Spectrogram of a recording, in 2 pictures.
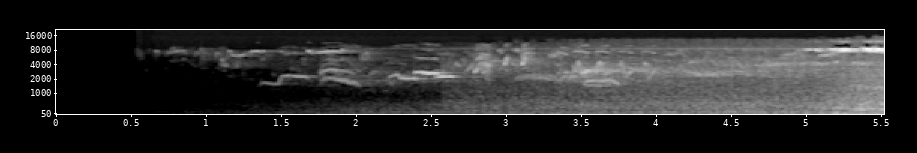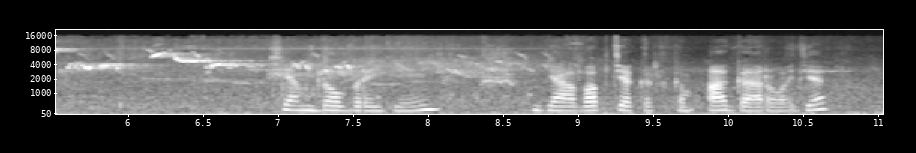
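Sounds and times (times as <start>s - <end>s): background noise: 0.8s - 11.0s
small birds chirping: 1.1s - 11.0s.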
